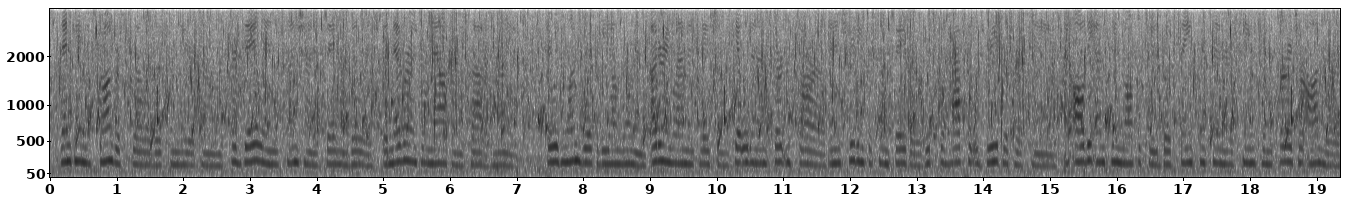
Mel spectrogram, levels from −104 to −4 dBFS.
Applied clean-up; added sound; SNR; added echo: none; Stream; 1 dB; none.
